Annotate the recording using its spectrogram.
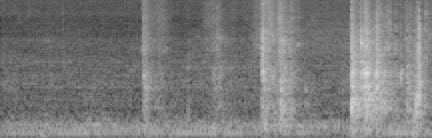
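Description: Plastic blister pack of a carded Hot Wheels car being handled: a few light clicks, then a brief louder crinkle near the end.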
